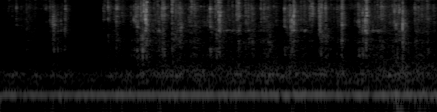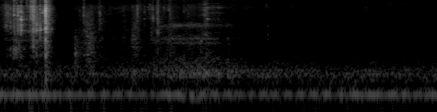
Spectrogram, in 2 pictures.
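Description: Faint handling sounds of a leather glove fitted with riveted copper finger plates and knife blades as the hand flexes and moves: small clicks and rustles, busiest in the first half, with one sharper click about five seconds in. A steady low hum runs underneath.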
